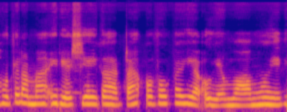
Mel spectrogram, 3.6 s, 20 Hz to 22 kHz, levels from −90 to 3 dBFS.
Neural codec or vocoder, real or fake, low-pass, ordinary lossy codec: codec, 44.1 kHz, 2.6 kbps, SNAC; fake; none; none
